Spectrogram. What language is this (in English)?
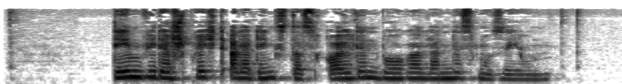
German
